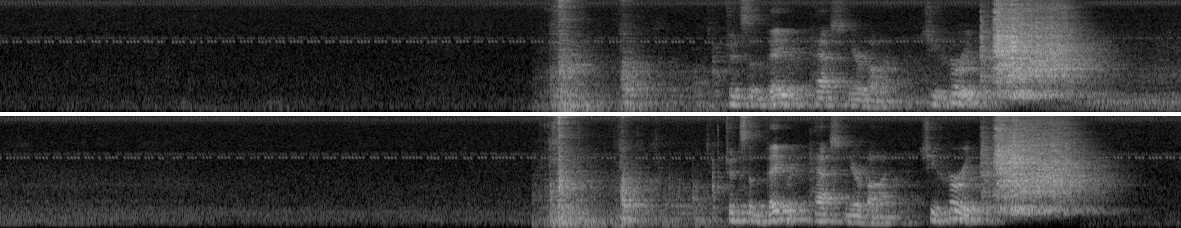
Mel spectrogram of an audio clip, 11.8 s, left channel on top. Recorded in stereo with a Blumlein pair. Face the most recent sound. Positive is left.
turn(degrees=60)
